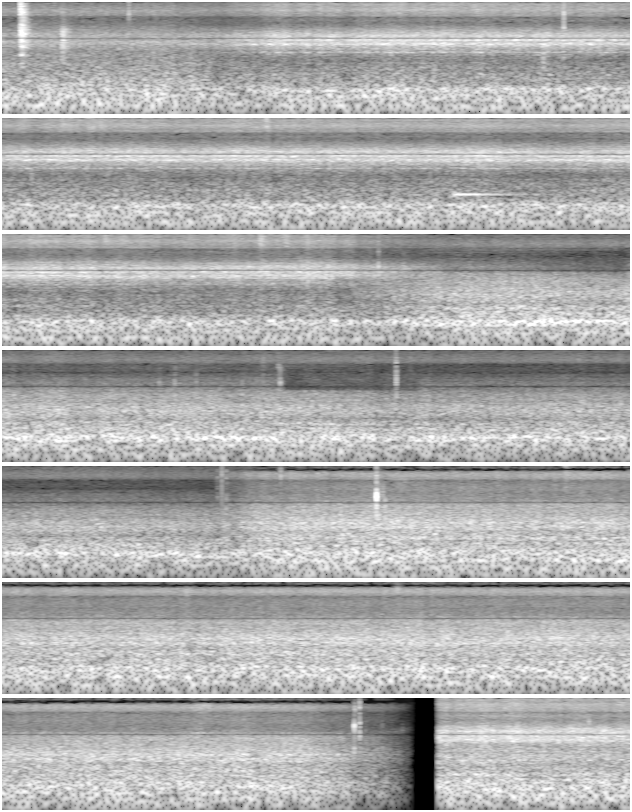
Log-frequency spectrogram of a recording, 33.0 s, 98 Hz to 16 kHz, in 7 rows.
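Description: Steady cabin noise of an Airbus A320 in flight: a constant rush of air and engine noise, heaviest in the low range, with a faint high whine over it at first. The noise changes character abruptly twice, about twelve and about twenty seconds in.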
